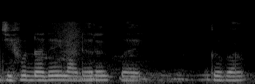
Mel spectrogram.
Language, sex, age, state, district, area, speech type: Bodo, female, 18-30, Assam, Udalguri, urban, spontaneous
